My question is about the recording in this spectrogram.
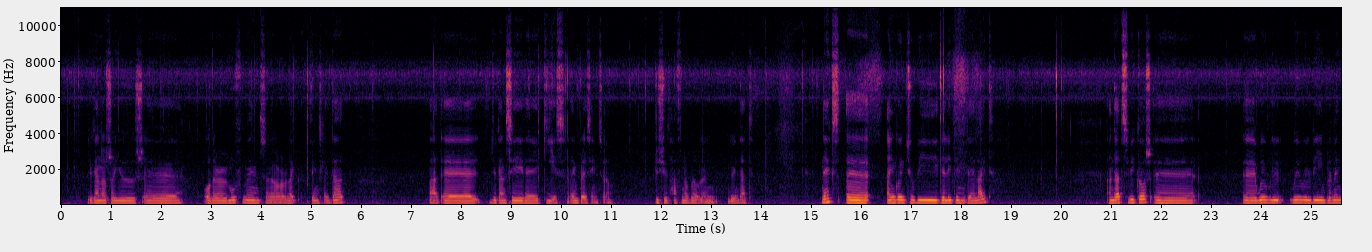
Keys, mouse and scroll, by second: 0.0-0.2 typing, 5.1-6.2 alt+drag, 8.0 alt+click, 9.1 alt+click, 9.7 alt+click, 10.1 click, 11.4-12.4 right drag, 11.5-12.5 typing, 15.0 click, 19.0-22.2 right drag, 19.7 s, 20.1 w, 20.7 a, 23.4-24.6 right drag, 23.9 w.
